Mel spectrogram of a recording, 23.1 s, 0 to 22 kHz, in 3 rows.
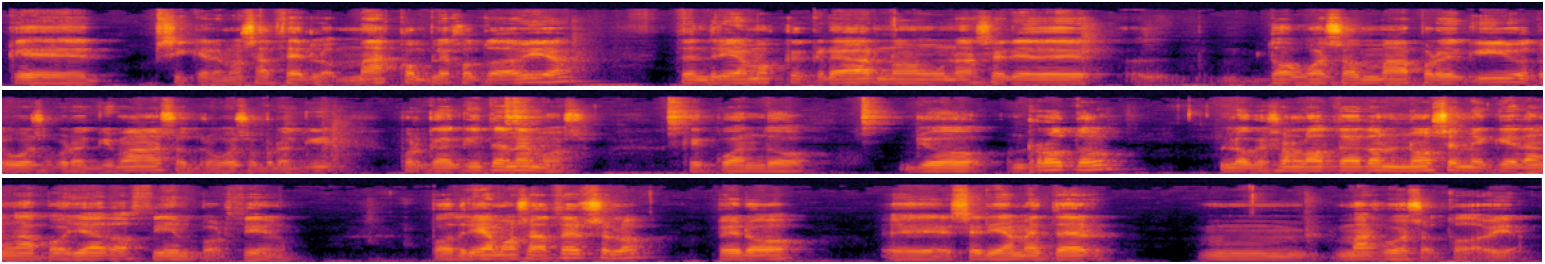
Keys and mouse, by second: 4.0 right click, 4.4-10.3 shift+middle drag, 9.8 r, 10.6 right click, 12.2 r, 13.6 right click, 17.1 r, 17.8 right click, 19.0 r, 20.3 right click, 21.6-23.1 shift+middle drag.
